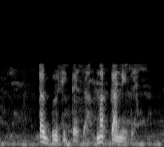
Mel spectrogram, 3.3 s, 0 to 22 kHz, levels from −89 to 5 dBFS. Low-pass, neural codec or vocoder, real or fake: 3.6 kHz; codec, 16 kHz, 16 kbps, FreqCodec, smaller model; fake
